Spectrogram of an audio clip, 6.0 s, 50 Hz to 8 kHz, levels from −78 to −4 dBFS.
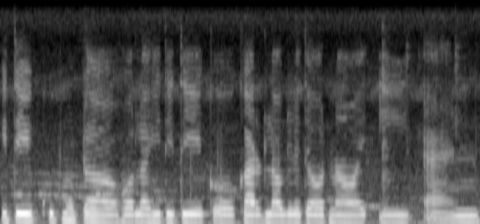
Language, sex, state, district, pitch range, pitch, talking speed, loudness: Marathi, female, Maharashtra, Washim, 215-230 Hz, 220 Hz, 170 wpm, -16 LUFS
